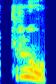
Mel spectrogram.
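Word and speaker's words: through: थ्रू क्योंकि ओ यू को वैसे तो हम औ पढ़ते हैं। लेकिन एक वर्ड मीनिंग में उ पड़ते हैं। वो हैं थ्रू में और जी एच हमेशा साइलेंट रहता है।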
